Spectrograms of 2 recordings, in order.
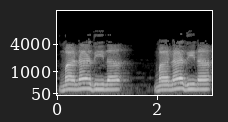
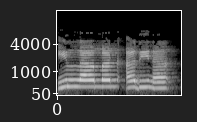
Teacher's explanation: harakat pada Hamzah dipindah kepada Nun yang sukun menjadi fathah dibaca manadina manadina hamzahnya hilang fathahnya ee nunnya sukun difathahkan pindahan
